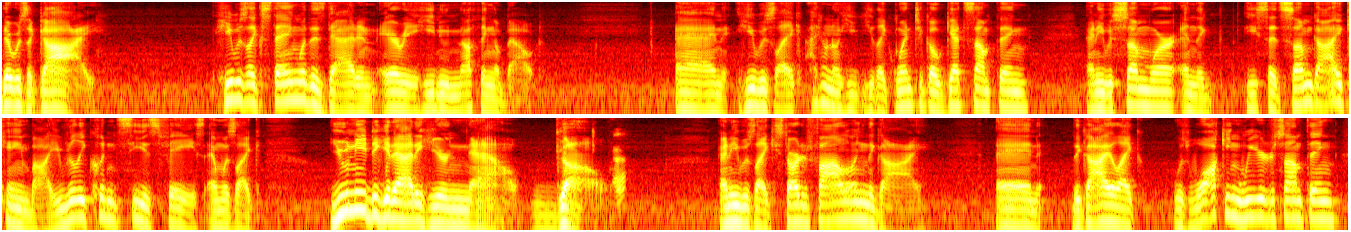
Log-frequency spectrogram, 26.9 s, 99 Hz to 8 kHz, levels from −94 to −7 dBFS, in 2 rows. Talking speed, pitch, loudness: 180 wpm, 110 Hz, -17 LUFS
